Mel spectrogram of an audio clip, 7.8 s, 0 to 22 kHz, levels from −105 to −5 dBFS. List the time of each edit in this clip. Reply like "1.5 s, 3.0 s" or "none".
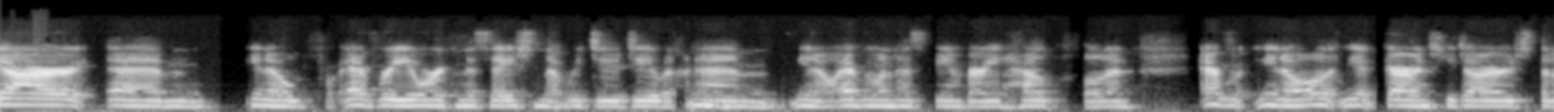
3.4 s, 6.9 s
